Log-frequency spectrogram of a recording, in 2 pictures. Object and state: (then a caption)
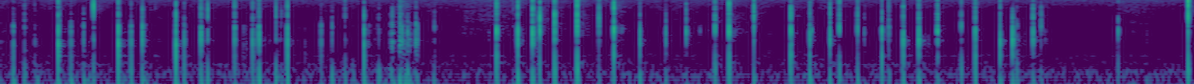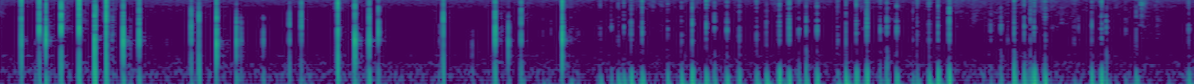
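Plastic phone case tapped with nails. Long nails tap and scratch the back of a glossy lavender plastic case on a smartphone held in both hands. Quiet, rapid, sharp clicks with bright, dry edges are heard, with scratchy rustling between taps and a fuller, lower scraping texture in the last few seconds.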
